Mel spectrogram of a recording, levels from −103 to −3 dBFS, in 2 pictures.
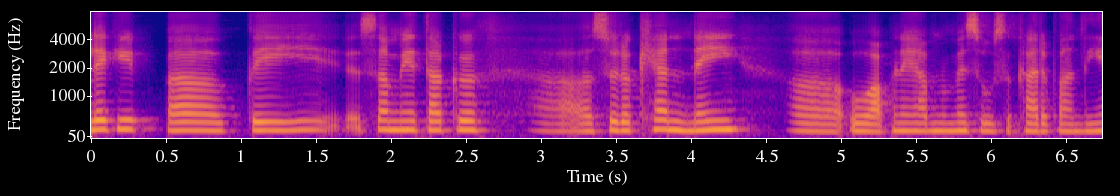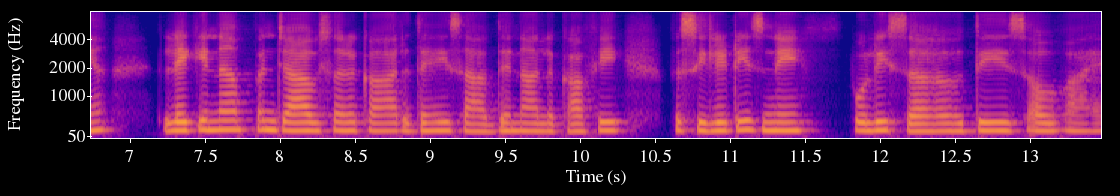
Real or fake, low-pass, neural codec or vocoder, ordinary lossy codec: fake; none; codec, 16 kHz, about 1 kbps, DyCAST, with the encoder's durations; none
